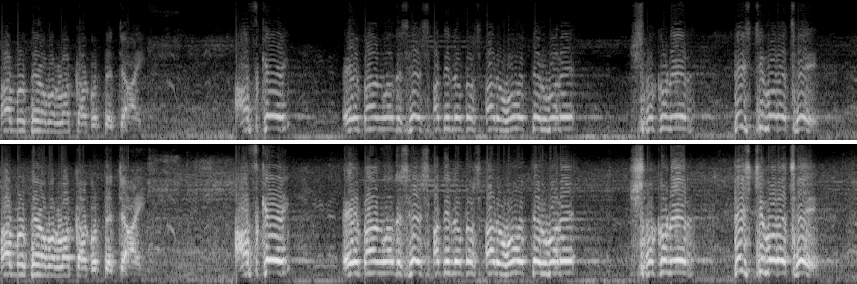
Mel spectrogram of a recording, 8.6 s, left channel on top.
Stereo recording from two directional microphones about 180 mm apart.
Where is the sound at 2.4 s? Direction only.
30° right (ahead or behind).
